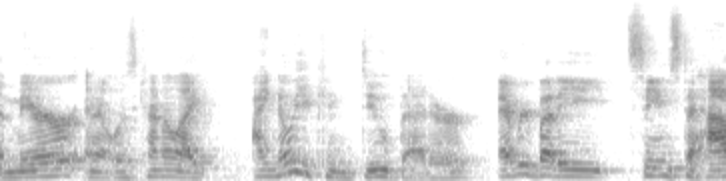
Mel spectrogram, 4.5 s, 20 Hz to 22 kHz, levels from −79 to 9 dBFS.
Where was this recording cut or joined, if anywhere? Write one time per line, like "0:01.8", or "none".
0:03.0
